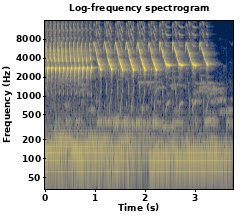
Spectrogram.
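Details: Canary song useful as a tutor recording for other birds: a quick buzzy trill of rapid repeated notes, then about nine loud downward-sweeping whistles repeated evenly, ending abruptly; a faint low hum underneath.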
